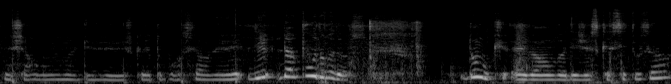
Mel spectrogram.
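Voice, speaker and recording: Excitable young woman gaming, mellow tone. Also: on the high side, moderate pace, slight background noise. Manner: excitable, often drops to a mumble or whisper. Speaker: gaming YouTuber. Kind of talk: casual Minecraft commentary.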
